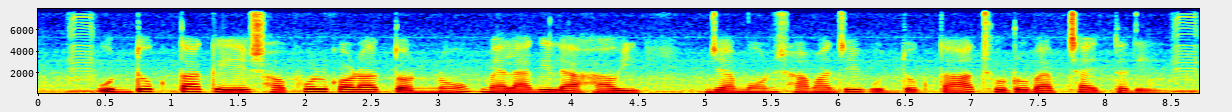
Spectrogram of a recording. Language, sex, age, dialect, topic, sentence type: Bengali, female, 18-24, Rajbangshi, banking, statement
